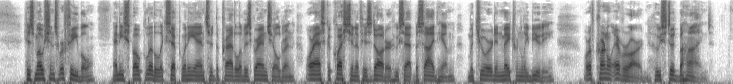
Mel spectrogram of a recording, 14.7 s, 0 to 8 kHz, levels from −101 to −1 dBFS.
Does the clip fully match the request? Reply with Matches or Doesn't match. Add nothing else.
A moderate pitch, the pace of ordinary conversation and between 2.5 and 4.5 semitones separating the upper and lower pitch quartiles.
Doesn't match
